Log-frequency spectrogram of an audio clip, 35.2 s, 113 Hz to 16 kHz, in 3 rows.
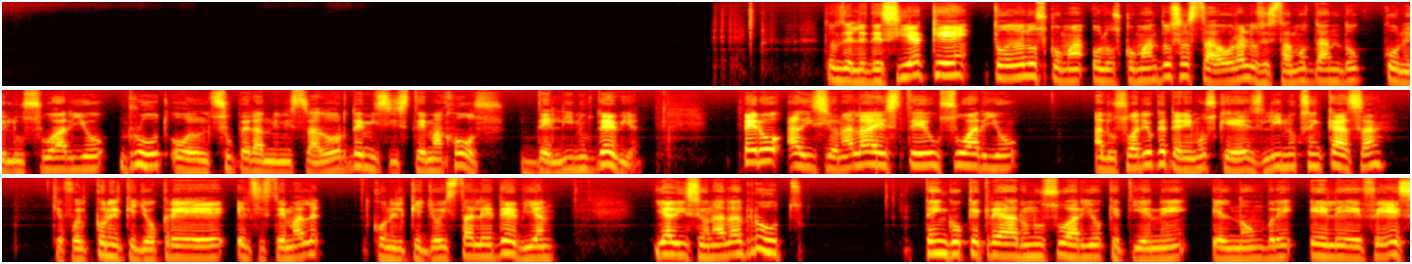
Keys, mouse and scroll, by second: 18.9 click.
